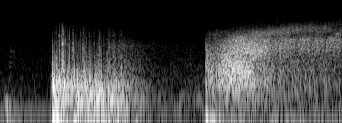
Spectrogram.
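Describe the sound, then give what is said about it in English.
Launch of a Bloodhound surface-to-air missile: a sharp, heavy blast that slowly decays, followed by a second burst swelling into a sustained, hissing roar. “When the missile's fired, a receiver in its nose picks up reflected radar energy and homes in.”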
